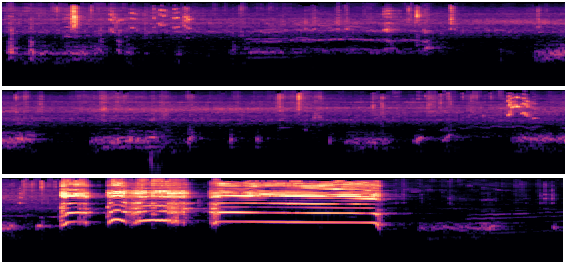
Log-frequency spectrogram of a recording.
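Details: Young rooster, one of two crowing loudly, gives one loud harmonic crow near the end, a brief rising start then a long level note of about two seconds, after a stretch of soft clucking and small bird chirps.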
